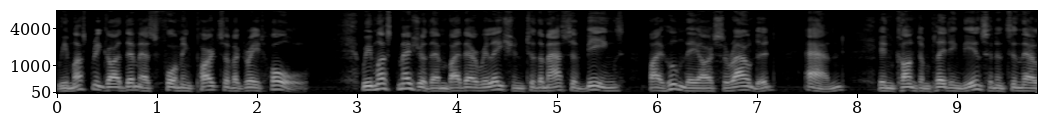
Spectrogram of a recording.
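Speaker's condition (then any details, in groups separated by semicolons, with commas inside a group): No condition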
